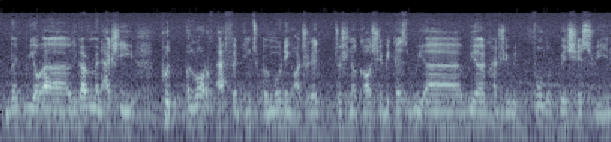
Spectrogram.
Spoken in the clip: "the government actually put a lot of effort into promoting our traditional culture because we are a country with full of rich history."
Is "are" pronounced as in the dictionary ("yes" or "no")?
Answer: no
